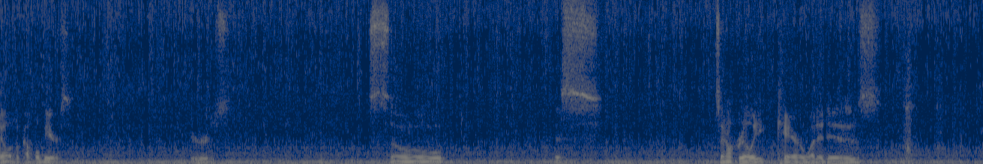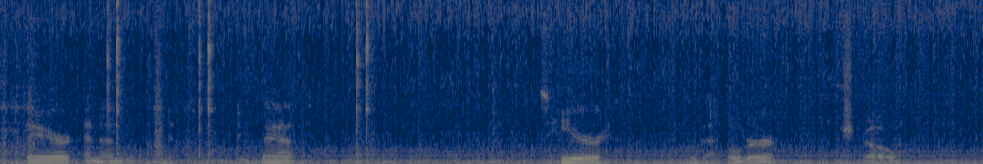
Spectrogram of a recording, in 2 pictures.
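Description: A man talks calmly into a close microphone, in short phrases with pauses.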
